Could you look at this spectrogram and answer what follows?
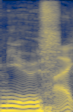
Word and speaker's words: Muse: I have taken your advice and learned how to pronounce his name correctly. Yeah. It is Muse.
